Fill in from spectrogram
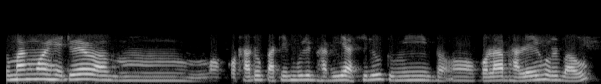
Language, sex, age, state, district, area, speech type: Assamese, female, 60+, Assam, Dibrugarh, rural, conversation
